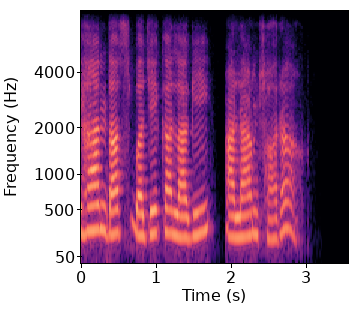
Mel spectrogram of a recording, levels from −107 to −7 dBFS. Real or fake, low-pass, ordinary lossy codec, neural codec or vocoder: real; 7.2 kHz; Opus, 24 kbps; none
